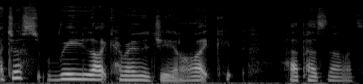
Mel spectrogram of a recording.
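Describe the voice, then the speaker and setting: Someone with a British accent speaks at a fairly slow pace with ordinary pitch variation, in a very clean recording with a silent background and a dry, close sound with no echo. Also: woman. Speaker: booktuber. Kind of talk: casual vlog talk to camera. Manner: hesitant, many fillers.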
